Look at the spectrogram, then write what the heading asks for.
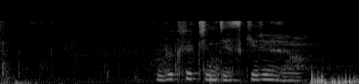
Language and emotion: Russian, neutral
